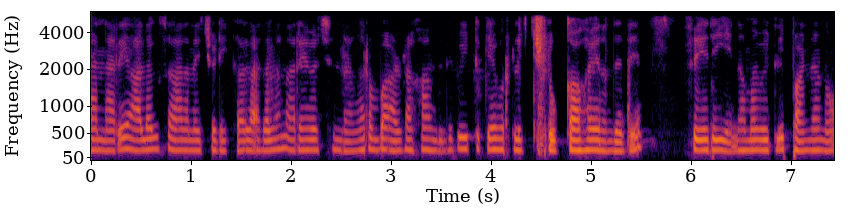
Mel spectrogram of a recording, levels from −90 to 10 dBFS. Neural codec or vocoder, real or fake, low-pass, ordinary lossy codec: vocoder, 44.1 kHz, 128 mel bands, Pupu-Vocoder; fake; 5.4 kHz; none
